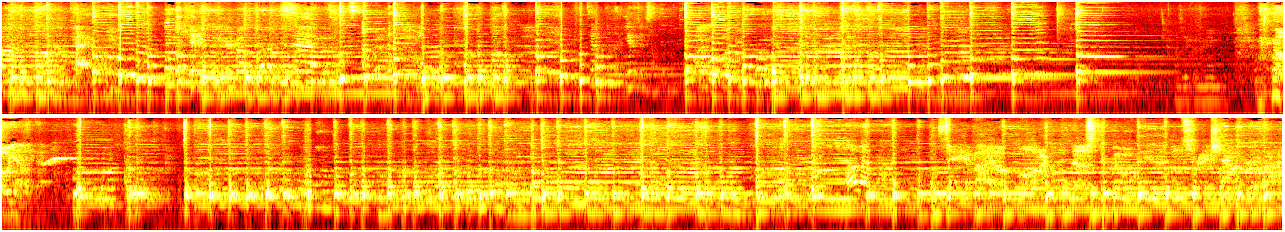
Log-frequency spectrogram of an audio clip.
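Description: Banjo played live, a quick picked tune that drops out briefly about eight seconds in, thins to a quiet stretch around the middle, then picks up again.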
